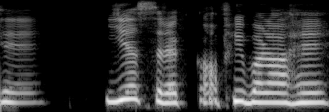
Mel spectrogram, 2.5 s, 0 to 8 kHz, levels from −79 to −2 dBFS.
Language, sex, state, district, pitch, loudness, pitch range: Hindi, female, Bihar, Supaul, 260 Hz, -13 LUFS, 255-285 Hz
